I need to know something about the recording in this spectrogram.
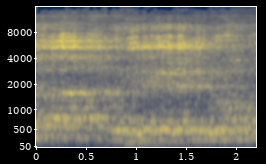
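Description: A male vocalist singing a slow Korean song live into a microphone over a band's accompaniment, holding long notes and moving to a new note about a second in.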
